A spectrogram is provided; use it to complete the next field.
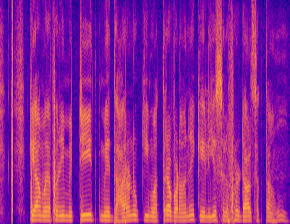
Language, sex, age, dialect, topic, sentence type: Hindi, male, 25-30, Awadhi Bundeli, agriculture, question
